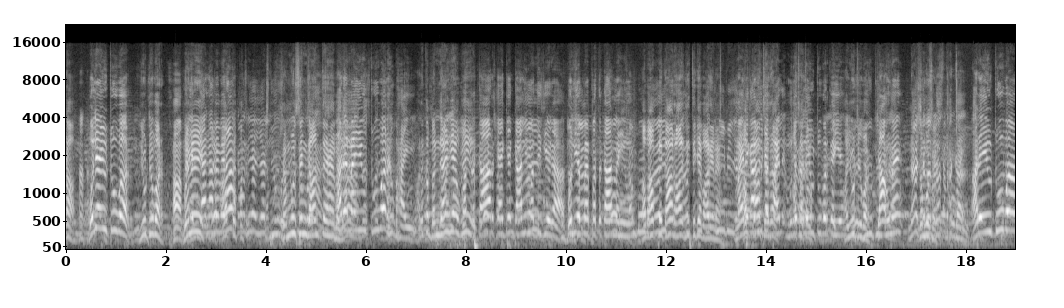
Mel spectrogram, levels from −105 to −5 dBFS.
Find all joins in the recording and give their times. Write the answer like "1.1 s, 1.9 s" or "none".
none

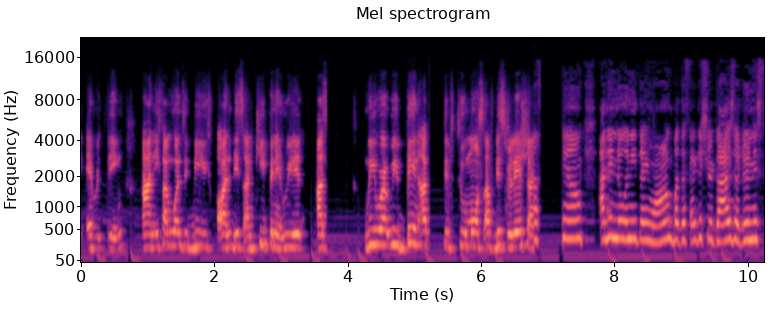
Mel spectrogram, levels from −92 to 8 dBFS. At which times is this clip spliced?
6.8 s

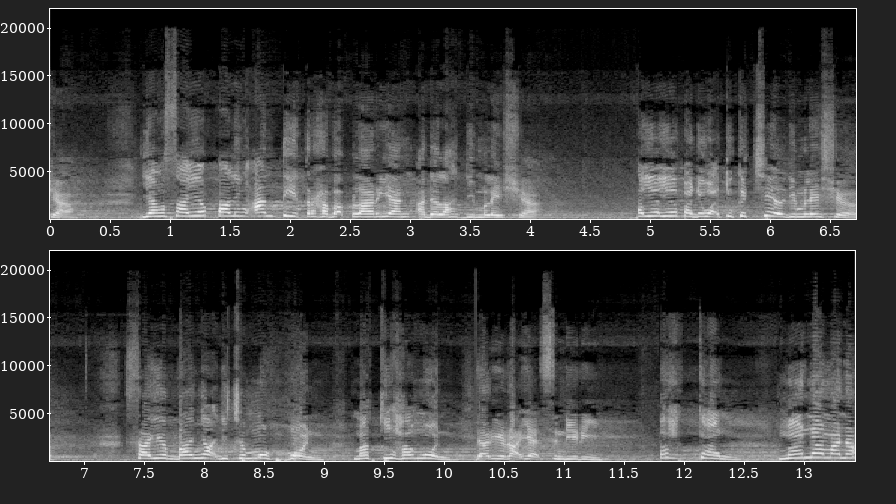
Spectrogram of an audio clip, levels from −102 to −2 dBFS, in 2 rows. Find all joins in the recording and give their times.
10.2 s

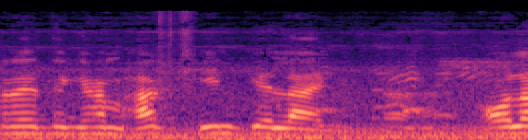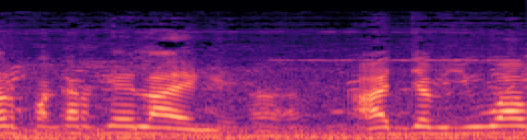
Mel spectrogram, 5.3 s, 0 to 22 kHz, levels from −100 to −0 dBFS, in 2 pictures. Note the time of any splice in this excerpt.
none

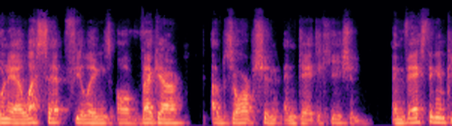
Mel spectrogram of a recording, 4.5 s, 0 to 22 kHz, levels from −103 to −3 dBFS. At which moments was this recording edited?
2.0 s

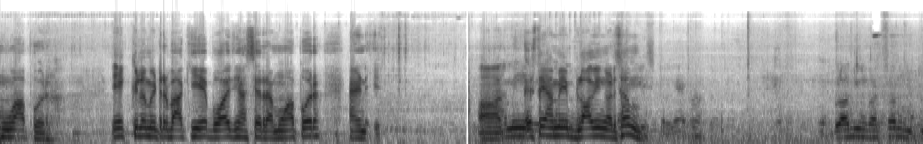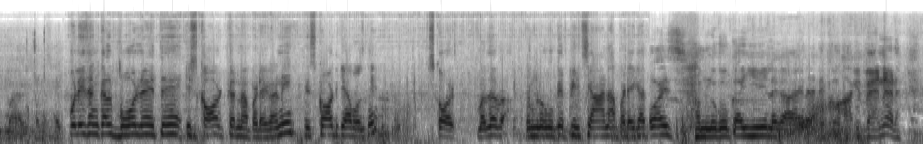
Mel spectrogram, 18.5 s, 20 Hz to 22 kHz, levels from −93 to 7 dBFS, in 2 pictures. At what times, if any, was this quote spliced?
9.9 s, 15.7 s

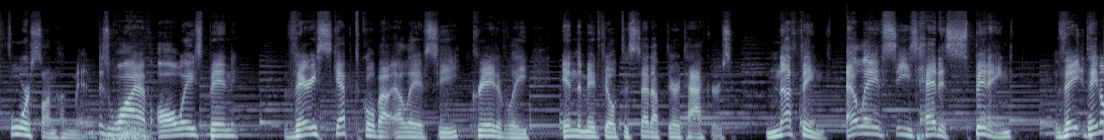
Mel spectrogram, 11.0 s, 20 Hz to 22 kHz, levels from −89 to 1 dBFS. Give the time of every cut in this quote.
1.0 s, 4.7 s, 8.3 s

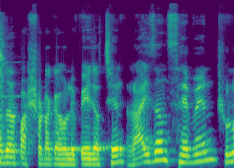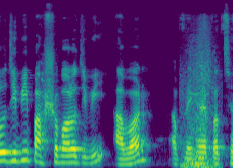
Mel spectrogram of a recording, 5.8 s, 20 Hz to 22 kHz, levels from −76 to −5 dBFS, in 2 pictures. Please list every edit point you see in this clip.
1.6 s, 2.7 s

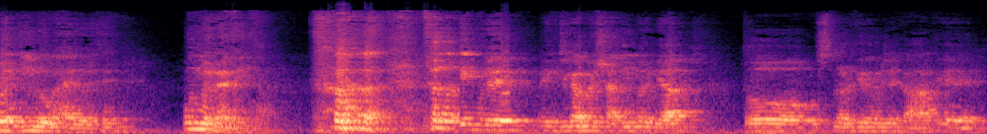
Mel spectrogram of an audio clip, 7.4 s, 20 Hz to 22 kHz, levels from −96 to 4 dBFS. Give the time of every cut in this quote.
3.5 s

